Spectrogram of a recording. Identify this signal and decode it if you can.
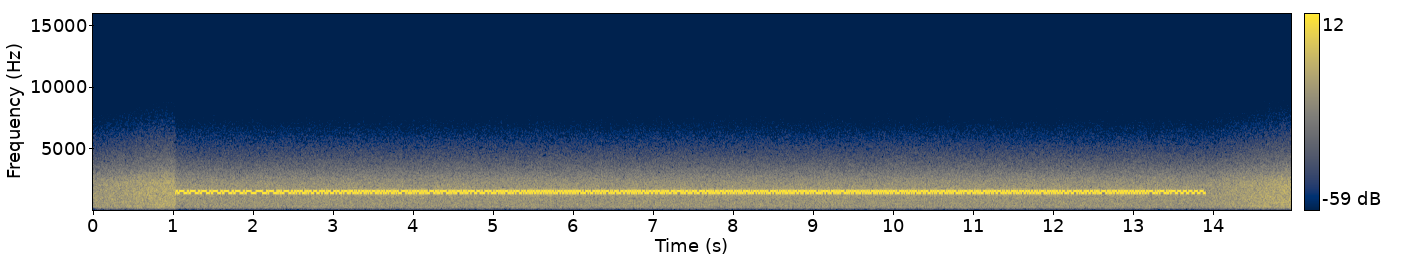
NAVTEX (SITOR-B), 100 baud, 170 Hz shift, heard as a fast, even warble, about 1500 Hz centre, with radio static. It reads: ZCZC KL87 NAV WARNING 293. BUOY IN PSN 51-14N 102-26W UNLIT. NNNN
